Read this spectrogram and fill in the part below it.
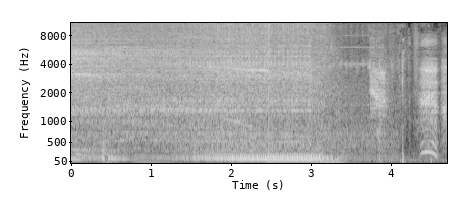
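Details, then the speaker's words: BMW F30 335i N55 turbo after BMS cone intake install: engine catches and revs cleanly with loud intake whoosh and turbo spool rising and falling; sounds healthy and more aggressive than before. "my gosh that sounds so much better oh my gosh it's crazy what one mod can actually do to your car"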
